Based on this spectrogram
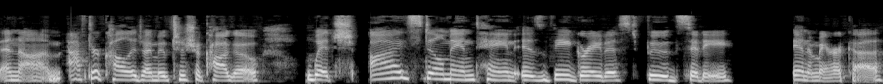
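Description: Heard dry and close with no echo, a woman talks at medium pitch with ordinary pitch variation. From US South, small-town Georgia. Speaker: improv performer. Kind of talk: casual chat. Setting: internet call. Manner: animated.

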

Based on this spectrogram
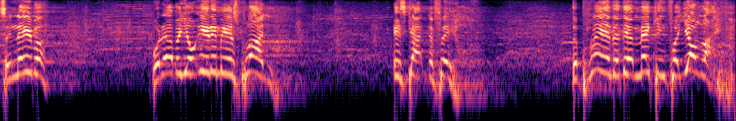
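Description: An extremely high-pitched man speaks in an animated tone at a moderate pace, with ordinary pitch variation and very even loudness. He leaves long, frequent pauses over noticeable background noise. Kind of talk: sermon, preacher in full flow with call-and-response. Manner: animated, exhortative, loud, punctuating phrases with rhythmic 'huh' breaths; urging the congregation to shout and repeat lines aloud.

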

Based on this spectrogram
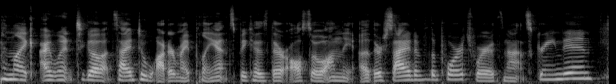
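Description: A woman with an American accent, a normal speaking voice at medium pitch, ordinary pitch variation, and a fairly quick pace. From Missouri, US. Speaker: podcast co-host and burlesque performer. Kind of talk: casual chat.

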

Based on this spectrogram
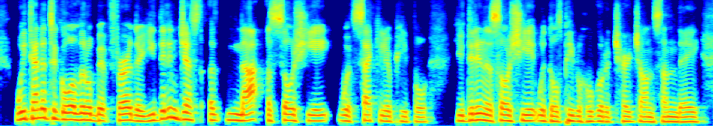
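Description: A man with a dark, mellow tone talks very fast with hardly any pauses and ordinary pitch variation. The sound is dry and close, with no echo. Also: medium pitch for a man, quiet background. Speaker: podcast host. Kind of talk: interview.

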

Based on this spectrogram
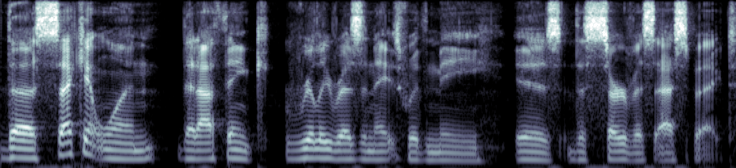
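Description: This man has a Southern US accent and a fairly low pitch. He talks at a fairly slow pace with ordinary pitch variation. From Alabama. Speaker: nonprofit foundation director. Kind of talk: casual interview.

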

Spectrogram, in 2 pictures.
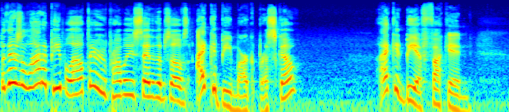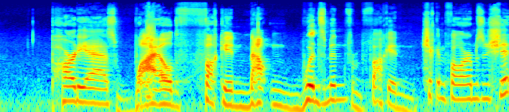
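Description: A man talks in a raised, projected voice with a bright, sharp tone and a high pitch. His pitch swings very widely, and his pace is moderate. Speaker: podcast host and wrestling fan. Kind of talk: wrestling commentary rant, opinionated talk. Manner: rambling, trailing off mid-thought with fillers.

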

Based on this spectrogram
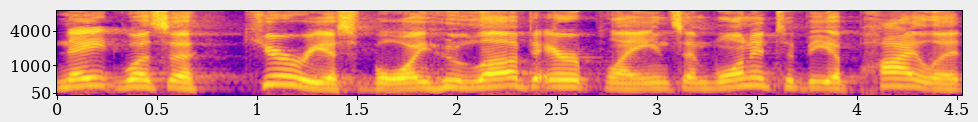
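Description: A man talks at a moderate pace with a high pitch and ordinary pitch variation. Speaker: pastor. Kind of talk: sermon. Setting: church. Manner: conversational, with hesitations.

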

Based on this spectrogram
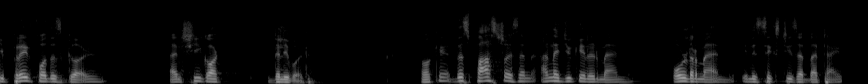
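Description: This man speaks at a fairly quick pace but with long, frequent pauses, his medium-pitched voice dark and mellow in tone, showing vocal fry and ordinary pitch variation, in a dry, close sound with no echo. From India, Kerala. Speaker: pastor. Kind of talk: sermon. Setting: church.

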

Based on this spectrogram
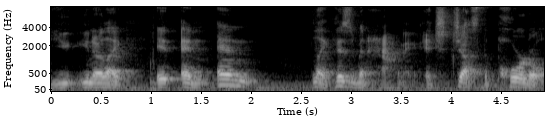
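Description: An animated man's voice at a fairly slow pace, with audible room echo. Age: 30s. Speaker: podcast host. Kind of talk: casual interview.

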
